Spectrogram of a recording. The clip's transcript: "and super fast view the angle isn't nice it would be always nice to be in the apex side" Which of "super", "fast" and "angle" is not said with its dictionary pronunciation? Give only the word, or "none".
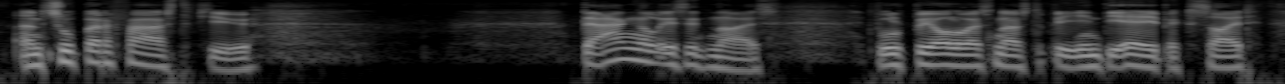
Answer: none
